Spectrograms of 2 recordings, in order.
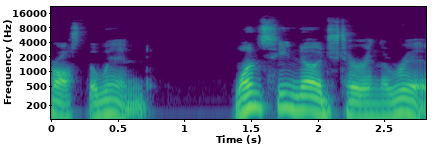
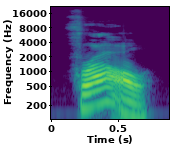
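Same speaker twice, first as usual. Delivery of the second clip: loud high call after her; shouting; 6 semitones higher, 7 dB louder than usual. A narrator's reading. Peduzzi calling to the departing wife, loud shout. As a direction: shout her back as she leaves. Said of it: "he shouted".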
